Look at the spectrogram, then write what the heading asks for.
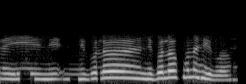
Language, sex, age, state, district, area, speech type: Assamese, female, 30-45, Assam, Sivasagar, rural, conversation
